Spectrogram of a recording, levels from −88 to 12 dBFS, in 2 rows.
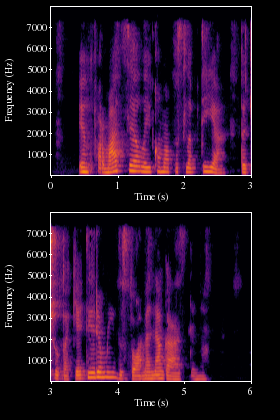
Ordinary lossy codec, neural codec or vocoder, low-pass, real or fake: AAC, 48 kbps; vocoder, 22.05 kHz, 80 mel bands, WaveNeXt; 7.2 kHz; fake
